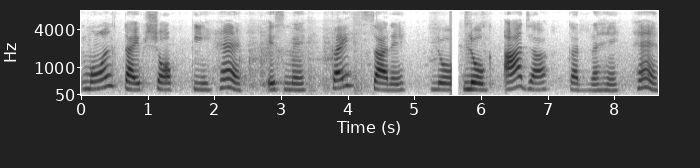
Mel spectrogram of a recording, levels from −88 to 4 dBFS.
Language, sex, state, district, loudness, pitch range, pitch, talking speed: Hindi, female, Madhya Pradesh, Dhar, -17 LUFS, 220-275 Hz, 235 Hz, 105 wpm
